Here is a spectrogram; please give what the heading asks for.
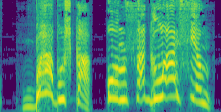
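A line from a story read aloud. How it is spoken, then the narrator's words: Sudden shout. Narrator (Russian): И я как закричу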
